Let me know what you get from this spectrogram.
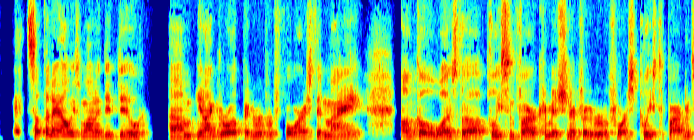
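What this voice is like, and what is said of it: Chicago accent. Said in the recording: “you sound like you got a good Chicago accent”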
